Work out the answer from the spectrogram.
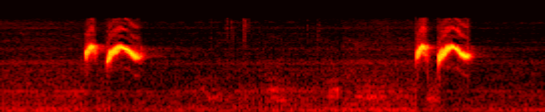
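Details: Caged female bird singing to call the male: two bright high phrases about two seconds apart, each a sharp rising chip followed by an arched, downslurred whistle, over a quiet background.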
